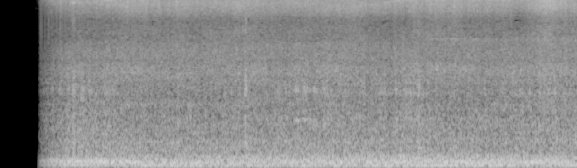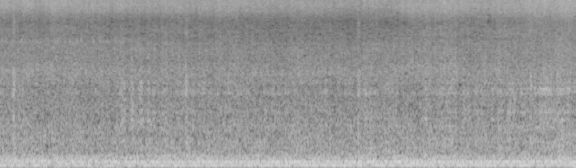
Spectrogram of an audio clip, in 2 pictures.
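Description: A truck's engine and its tyres on the wet road, heard from inside the cab while driving: a steady low drone with road hiss above it, starting about half a second in.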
